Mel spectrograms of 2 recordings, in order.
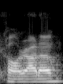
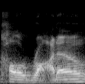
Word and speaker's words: Colorado: The state Colorado, we say Colorado. It's rad as in cool. Not Colorado like a rod. That's wrong. You're false. So, um, if you ever know a Colorado, you now know how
